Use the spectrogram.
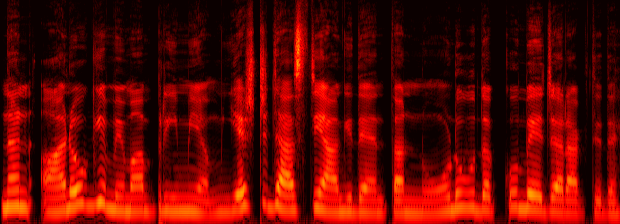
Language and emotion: Kannada, sad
